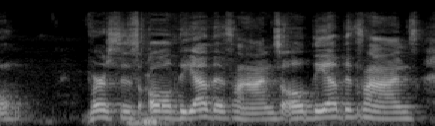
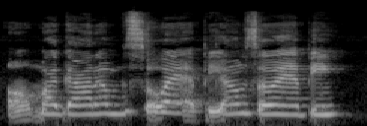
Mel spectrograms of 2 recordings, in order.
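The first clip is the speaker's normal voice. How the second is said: a touch higher, happy gushing; overjoyed friend; 7 semitones higher than usual. Retold or imitated. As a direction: gush with joy. Friend calling back overjoyed.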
